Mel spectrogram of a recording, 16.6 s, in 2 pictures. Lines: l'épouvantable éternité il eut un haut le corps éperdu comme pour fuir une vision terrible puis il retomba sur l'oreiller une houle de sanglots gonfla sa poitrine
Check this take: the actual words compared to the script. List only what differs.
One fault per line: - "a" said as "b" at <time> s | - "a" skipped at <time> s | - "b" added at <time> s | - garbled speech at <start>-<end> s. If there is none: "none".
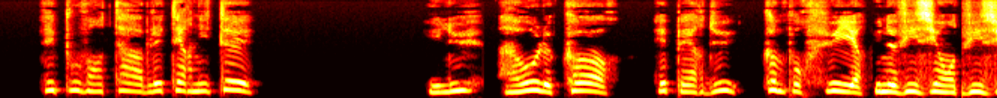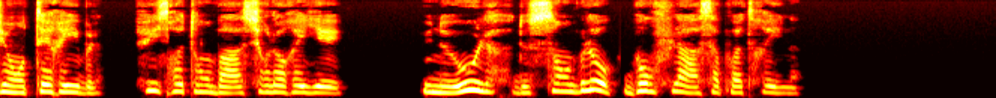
- "vision" added at 8.0 s
- "il" skipped at 9.7 s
